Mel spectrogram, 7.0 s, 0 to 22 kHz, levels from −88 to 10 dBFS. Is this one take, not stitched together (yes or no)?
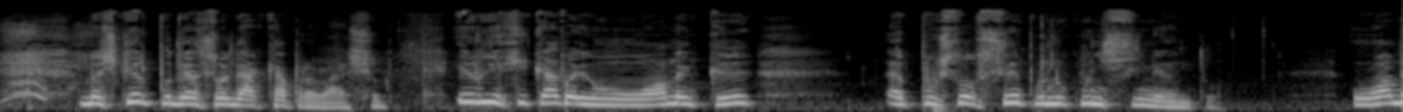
no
